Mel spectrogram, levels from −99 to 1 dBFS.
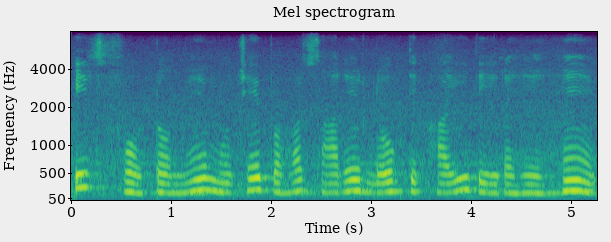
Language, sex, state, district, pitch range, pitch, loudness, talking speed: Hindi, female, Madhya Pradesh, Katni, 160-190 Hz, 170 Hz, -18 LUFS, 125 wpm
